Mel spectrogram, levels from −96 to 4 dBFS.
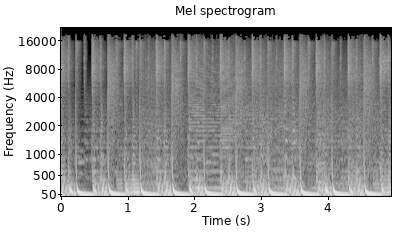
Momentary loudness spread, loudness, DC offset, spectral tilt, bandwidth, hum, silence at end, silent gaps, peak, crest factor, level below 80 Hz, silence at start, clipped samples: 1 LU; -13 LUFS; under 0.1%; -5 dB/octave; 19 kHz; none; 0 s; none; -2 dBFS; 10 dB; -14 dBFS; 0 s; under 0.1%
